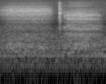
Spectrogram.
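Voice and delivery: long weary sigh through the nose; breathy fed-up sigh; exasperated sigh. Retold or imitated. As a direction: sigh like you've said it a hundred times. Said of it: "And Jack's Galaxy is like".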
